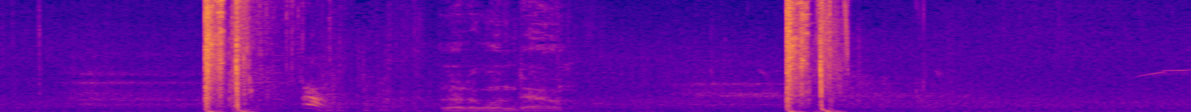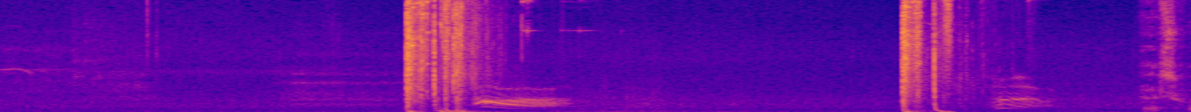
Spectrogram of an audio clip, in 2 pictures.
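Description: A rifle fires single loud shots that echo away.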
